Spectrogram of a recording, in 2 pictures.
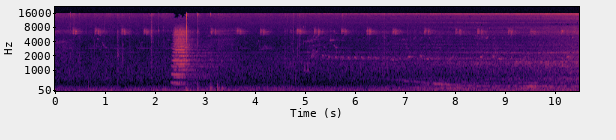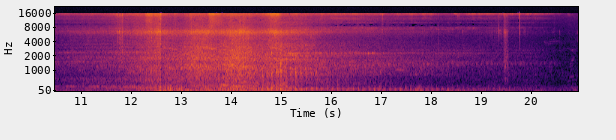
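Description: NSW TrainLink Xplorer diesel multiple unit approaching and running through the station without stopping: its rush of wheels and engine swells, is loudest a little past the middle and then fades as it goes away. A short horn toot sounds about two and a half seconds in.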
